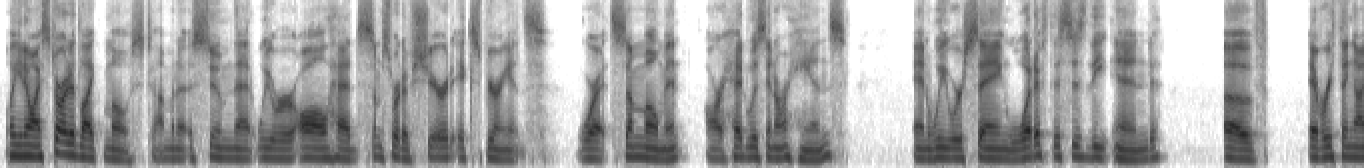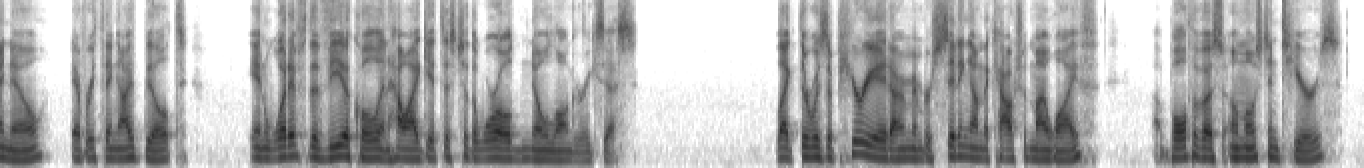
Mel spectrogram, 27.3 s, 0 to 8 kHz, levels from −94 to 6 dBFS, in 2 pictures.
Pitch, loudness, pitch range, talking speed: 125 Hz, -19 LUFS, 120-140 Hz, 185 wpm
